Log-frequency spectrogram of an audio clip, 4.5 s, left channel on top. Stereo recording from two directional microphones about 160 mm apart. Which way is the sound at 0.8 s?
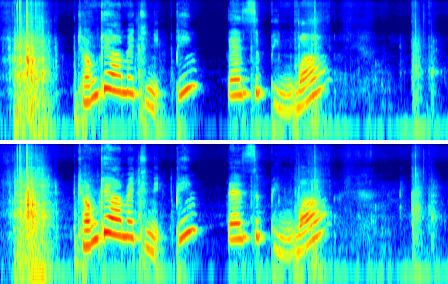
Centre (ahead or behind).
